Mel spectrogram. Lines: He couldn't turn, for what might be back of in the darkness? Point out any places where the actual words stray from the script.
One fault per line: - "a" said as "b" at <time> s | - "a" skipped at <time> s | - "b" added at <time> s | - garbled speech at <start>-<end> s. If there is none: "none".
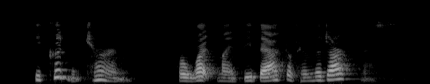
none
